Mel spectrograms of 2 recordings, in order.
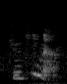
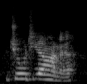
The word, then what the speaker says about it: Georgiana: 15 year old sister georgina or georgiana i believe is how you pronounce it who is bio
